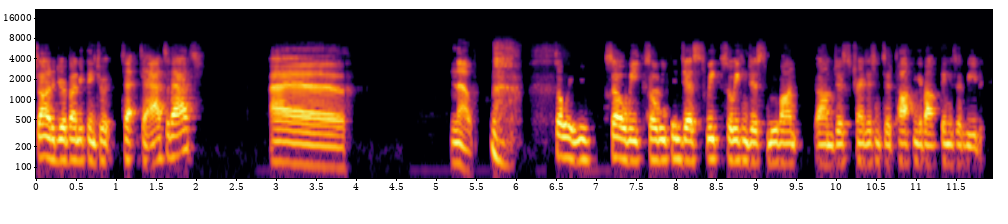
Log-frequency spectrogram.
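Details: Male co-host who self-reports a bit of a speech impediment of unspecified type: speech disfluency (repetitions).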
